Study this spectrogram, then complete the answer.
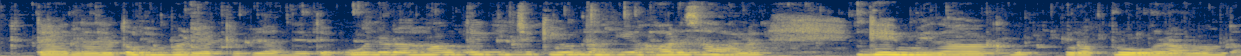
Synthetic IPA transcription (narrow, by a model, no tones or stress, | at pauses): kɪt̪ɛ̃ːnd̪aːt̪eːt̪ʊɦĩːbəɽeːəʈʰːepːd͡ʒãːnd̪eɛːt̪eːʔoːd͡ʒeːɽaːɦãːʊd̪eːʋɪt͡ʃkiːɦʊ̃ːnd̪aːkiɦəɾsaːlɡeːmiːd̪aːpuːɾaːpɾoːɡɾaːmɦʊ̃ːnd̪aː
